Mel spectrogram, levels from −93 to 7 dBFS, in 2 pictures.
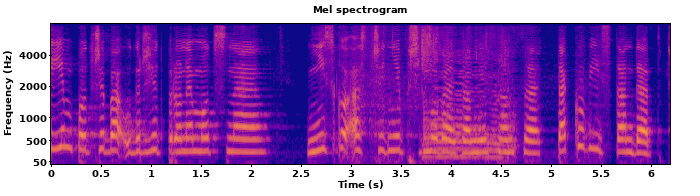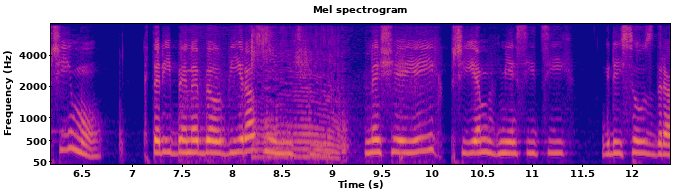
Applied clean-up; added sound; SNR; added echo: neural mask model RNNoise.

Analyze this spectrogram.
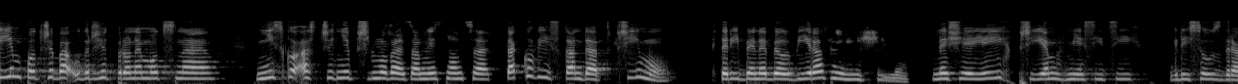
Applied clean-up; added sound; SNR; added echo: neural mask model Resemble Enhance denoiser.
